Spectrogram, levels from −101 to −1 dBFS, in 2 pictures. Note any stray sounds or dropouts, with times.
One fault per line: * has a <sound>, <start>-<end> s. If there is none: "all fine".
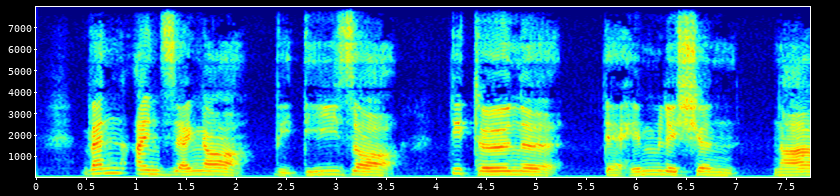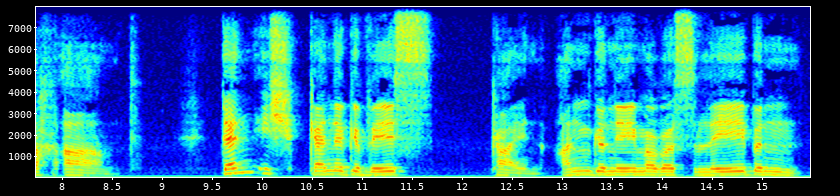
all fine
